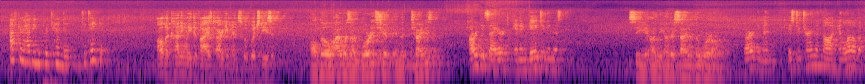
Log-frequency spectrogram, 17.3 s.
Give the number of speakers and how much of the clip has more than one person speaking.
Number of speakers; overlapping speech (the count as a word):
four, no overlap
